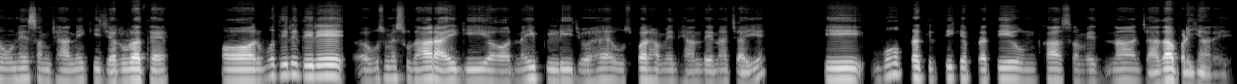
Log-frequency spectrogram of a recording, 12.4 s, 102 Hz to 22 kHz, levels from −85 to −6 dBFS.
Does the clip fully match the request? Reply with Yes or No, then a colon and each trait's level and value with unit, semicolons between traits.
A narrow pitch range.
Yes: narrow, 1.9 semitones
